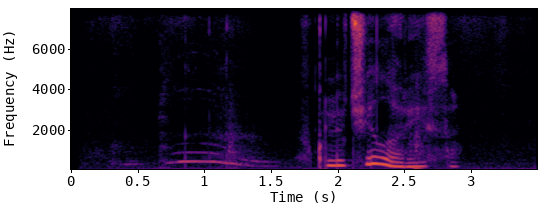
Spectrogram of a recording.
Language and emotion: Russian, sad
